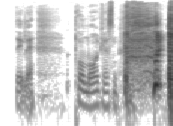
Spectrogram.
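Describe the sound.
A close, harsh cough bursts out loudly near the end, with a second short hack after it, following a few brief murmured voice sounds.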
